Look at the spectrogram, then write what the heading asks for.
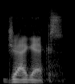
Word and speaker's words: Jagex: of funny calm slash wrong it says it's pronounced jagex the company behind roof scape that the browser-based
